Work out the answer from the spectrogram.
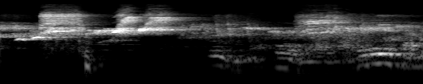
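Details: Aceh white-rumped shama song with harsh, buzzy notes and slurred whistles over low murmuring human voices.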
